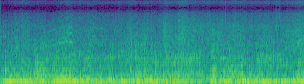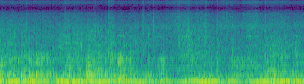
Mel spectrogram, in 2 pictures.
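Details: Wild lions fighting: harsh, noisy snarling and roaring packed low and dense, surging and easing without a break through eight seconds, with hissy broadband noise above.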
